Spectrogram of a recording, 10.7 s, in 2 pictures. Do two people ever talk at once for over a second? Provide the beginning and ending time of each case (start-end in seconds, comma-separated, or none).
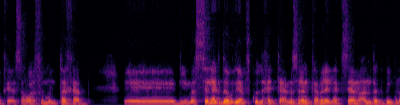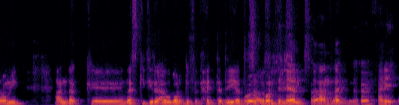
8.6-10.0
